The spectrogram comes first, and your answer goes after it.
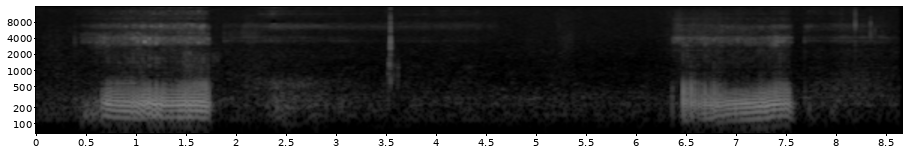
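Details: Snoring Boxer puppy: two long, harsh, buzzing inhaled snores roughly five and a half seconds apart, each just over a second, separated by quiet breathing and a single small click.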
